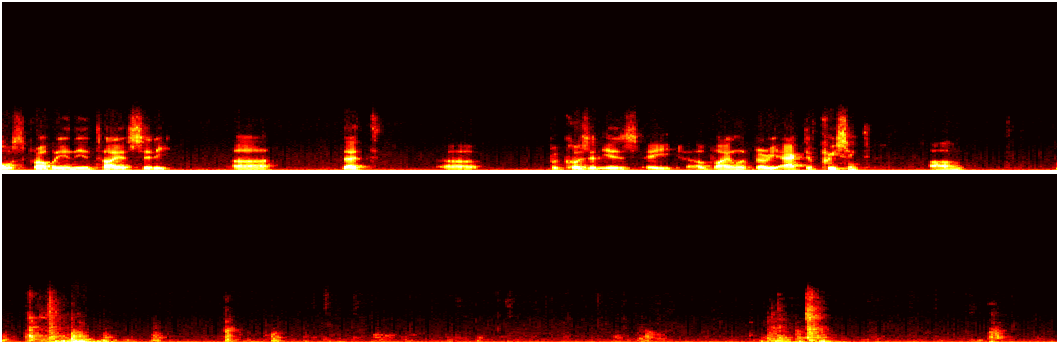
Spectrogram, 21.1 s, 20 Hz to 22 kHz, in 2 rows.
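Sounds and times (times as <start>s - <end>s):
steady low hum: 0.0s - 21.0s
speech: 0.1s - 2.8s, 3.4s - 3.8s, 4.4s - 4.8s, 5.5s - 8.7s, 9.3s - 9.7s
hotel room door opening and closing: 10.6s - 12.2s, 18.1s - 19.0s.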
